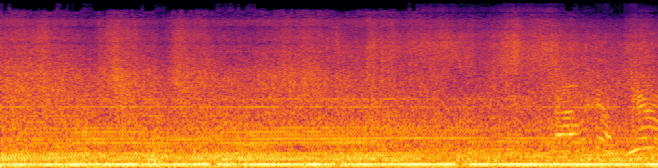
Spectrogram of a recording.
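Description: A motorboat pushes through choppy water, a steady low engine drone with wind buffeting the microphone and splashing hull slaps, while a voice is faintly heard over the noise.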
